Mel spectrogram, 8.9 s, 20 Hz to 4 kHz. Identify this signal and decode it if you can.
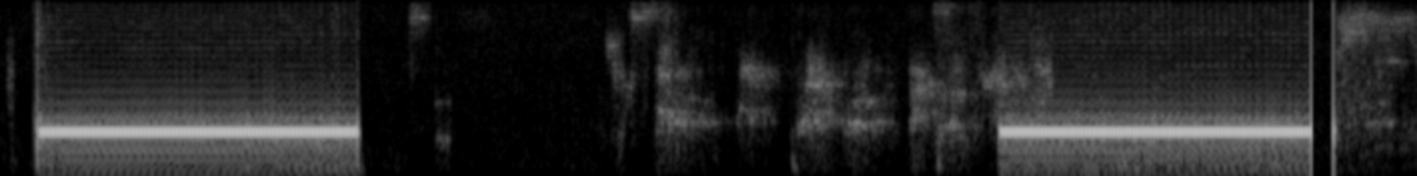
Ringback tone (North America), 440 + 480 Hz.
